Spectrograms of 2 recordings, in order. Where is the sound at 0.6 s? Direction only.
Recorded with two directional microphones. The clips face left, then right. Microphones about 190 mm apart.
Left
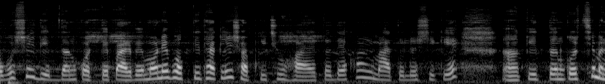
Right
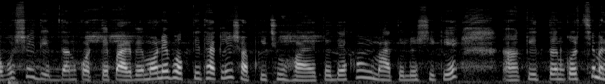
35° left (ahead or behind).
